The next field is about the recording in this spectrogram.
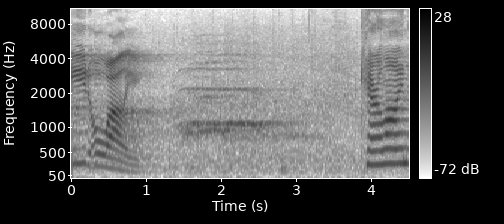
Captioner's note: crowd cheering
